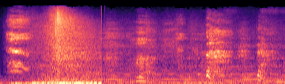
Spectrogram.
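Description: A young woman gasping sharply, then sobbing in short broken bursts, over dramatic background music. A deep low swell in the score runs through the first second and a half and cuts off suddenly.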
